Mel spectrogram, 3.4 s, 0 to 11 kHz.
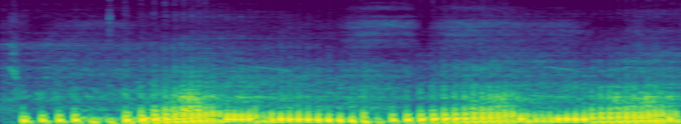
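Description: A Royal Enfield Meteor 350 fitted with an AEW exhaust pipe thumps along at close range, a loud, rhythmic single-cylinder pulse that quickens and swells as the bike accelerates on a ride.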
